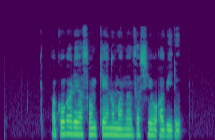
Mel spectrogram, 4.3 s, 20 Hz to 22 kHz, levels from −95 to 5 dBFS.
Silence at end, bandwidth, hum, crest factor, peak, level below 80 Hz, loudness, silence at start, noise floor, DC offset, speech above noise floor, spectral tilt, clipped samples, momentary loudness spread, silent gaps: 0.7 s; 11 kHz; none; 16 dB; -10 dBFS; -72 dBFS; -26 LUFS; 1.05 s; -78 dBFS; under 0.1%; 53 dB; -7 dB/octave; under 0.1%; 9 LU; none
